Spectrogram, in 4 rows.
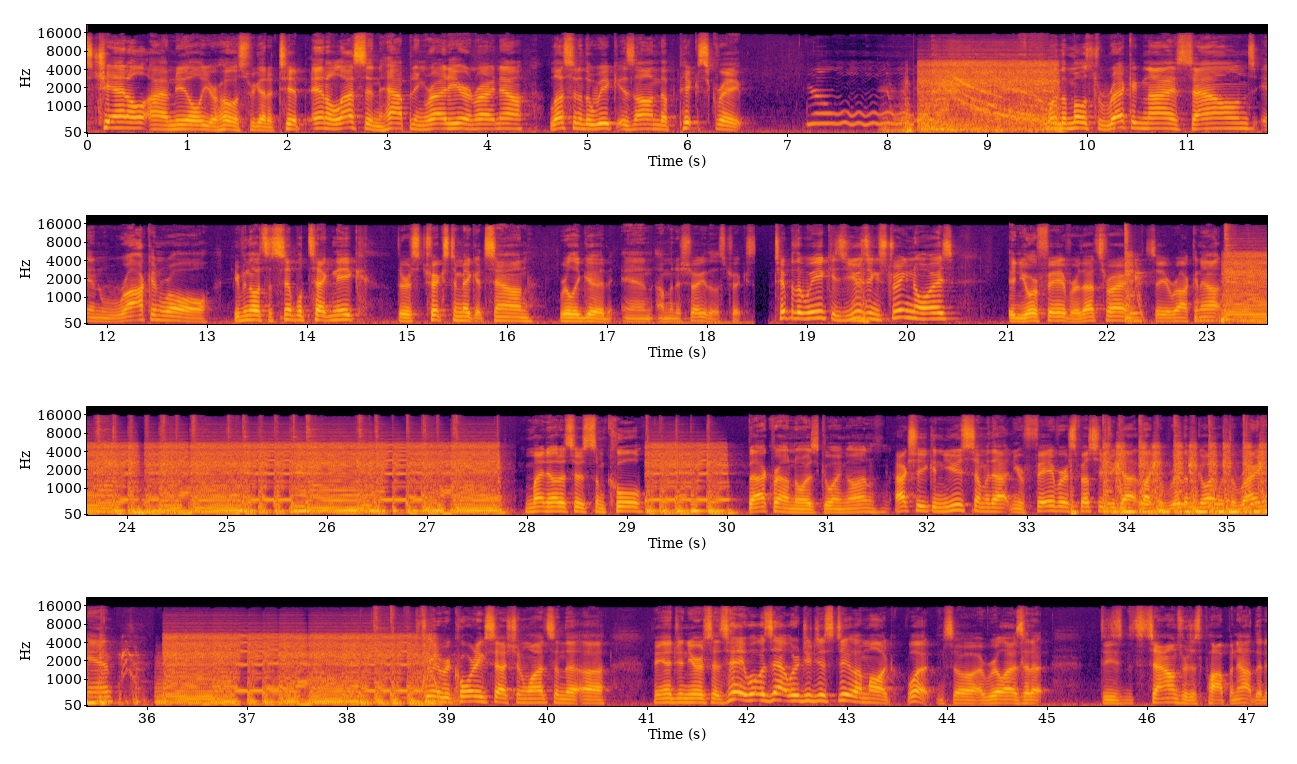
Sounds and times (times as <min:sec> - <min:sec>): Speech: 0:00.0 - 0:06.6, 0:07.2 - 0:08.2, 0:09.6 - 0:23.2, 0:28.0 - 0:29.2, 0:30.2 - 0:35.7, 0:38.8 - 0:47.2
Music: 0:08.0 - 0:09.8, 0:23.1 - 0:27.9, 0:29.2 - 0:30.2, 0:33.8 - 0:39.1.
